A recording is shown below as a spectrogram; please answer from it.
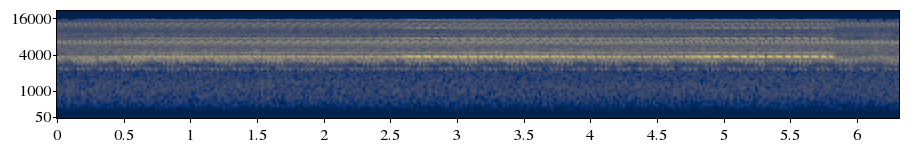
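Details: Crickets, including bell crickets, recorded in Narita, Chiba, Japan with a TASCAM Portacapture X8: fast, rhythmic high-pitched pulsed chirps layered over a steady shrill chorus, growing louder partway through, then briefly dropping away at the close.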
